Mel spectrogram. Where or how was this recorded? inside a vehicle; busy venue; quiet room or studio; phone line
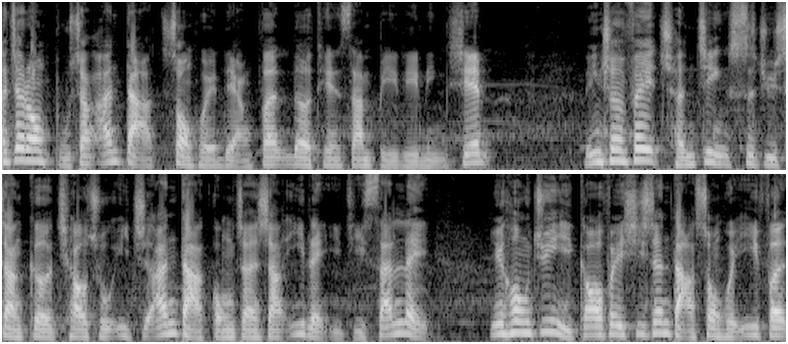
busy venue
